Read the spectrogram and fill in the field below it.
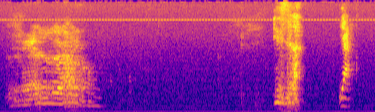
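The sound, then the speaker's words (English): A young child growls out a drawn-out imitation of an angry lion's roar, fairly loud, followed later by two short, breathy vocal bursts. “And what will the lion say when he's cross?”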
